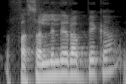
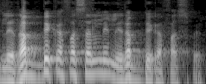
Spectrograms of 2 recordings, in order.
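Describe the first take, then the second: First: Emphasize the command فَصَلِّ; stress on the verb. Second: لِرَبِّكَ pushed to the front and stressed; emphasize لِرَبِّكَ over the verbs. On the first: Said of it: "the stress is on the verb". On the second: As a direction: punch لِرَبِّكَ, for your Lord alone. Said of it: "the stress is actually on لِرَبِّكَ". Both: Shown as a demonstration.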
